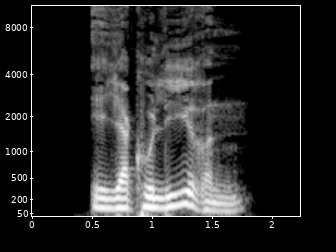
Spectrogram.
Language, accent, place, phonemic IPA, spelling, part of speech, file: German, Germany, Berlin, /ejakuˈliːʁən/, ejakulieren, verb, De-ejakulieren.ogg
- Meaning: to ejaculate (of a male, to eject semen, or, of a female, to eject vaginal fluid during an orgasm)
